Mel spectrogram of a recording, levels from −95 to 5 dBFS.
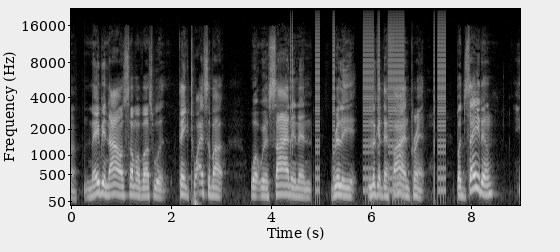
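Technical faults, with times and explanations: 4.38 to 7.50 s: GSM phone buzz. A hard, raspy buzz at about 217 Hz, rich in harmonics, sits over the speech at about 7 dB below it. It comes from a nearby 2G handset sending data in pulsed bursts; the audio circuitry rectifies the radio pulses and turns their repetition rate into an audible tone unrelated to the speech. Because the handset is in a data transfer rather than a call, the buzz comes and goes instead of holding steady.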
